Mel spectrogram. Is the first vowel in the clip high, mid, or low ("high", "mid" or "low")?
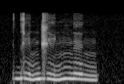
high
